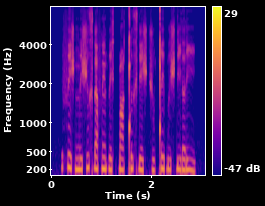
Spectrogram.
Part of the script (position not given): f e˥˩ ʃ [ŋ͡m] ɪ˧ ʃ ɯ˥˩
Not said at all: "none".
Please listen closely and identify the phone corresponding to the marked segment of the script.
ŋ͡m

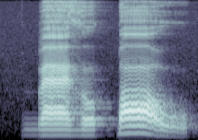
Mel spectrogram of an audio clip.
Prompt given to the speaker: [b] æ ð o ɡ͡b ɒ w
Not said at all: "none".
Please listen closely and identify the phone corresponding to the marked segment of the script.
b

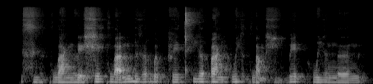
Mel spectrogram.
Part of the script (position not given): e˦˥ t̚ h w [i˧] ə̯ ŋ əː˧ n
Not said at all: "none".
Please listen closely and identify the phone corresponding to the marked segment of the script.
i˧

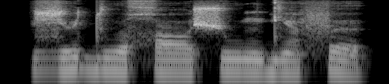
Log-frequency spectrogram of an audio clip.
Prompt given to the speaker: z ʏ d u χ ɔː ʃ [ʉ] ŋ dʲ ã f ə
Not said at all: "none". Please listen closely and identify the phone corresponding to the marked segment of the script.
u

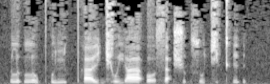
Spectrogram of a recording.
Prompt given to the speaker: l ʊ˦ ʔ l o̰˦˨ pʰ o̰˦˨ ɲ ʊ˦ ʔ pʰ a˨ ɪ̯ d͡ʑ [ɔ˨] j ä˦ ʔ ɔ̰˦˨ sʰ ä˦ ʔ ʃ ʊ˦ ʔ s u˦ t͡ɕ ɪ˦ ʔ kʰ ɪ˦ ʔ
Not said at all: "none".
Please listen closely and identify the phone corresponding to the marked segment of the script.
o˨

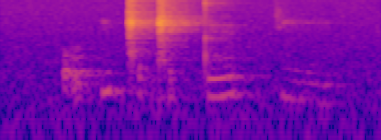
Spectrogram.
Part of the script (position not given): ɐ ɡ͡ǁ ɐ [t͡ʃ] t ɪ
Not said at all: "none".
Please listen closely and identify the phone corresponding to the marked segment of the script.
c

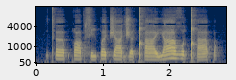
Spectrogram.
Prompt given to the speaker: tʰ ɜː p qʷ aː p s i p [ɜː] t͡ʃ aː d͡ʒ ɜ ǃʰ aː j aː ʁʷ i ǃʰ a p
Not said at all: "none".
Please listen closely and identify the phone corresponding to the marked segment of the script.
ɜ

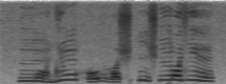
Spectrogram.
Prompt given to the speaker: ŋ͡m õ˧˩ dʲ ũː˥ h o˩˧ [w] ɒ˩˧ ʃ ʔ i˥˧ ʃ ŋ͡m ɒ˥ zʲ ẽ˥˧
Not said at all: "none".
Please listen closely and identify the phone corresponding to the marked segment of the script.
v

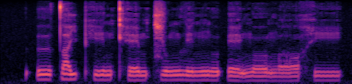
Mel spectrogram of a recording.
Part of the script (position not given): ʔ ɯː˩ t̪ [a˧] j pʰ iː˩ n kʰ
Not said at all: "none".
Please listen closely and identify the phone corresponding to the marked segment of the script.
a˧˥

